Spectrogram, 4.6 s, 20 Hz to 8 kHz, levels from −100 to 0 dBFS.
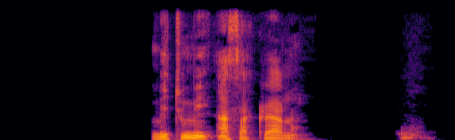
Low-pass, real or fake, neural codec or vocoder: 7.2 kHz; fake; vocoder, 22.05 kHz, 80 mel bands, Vocos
